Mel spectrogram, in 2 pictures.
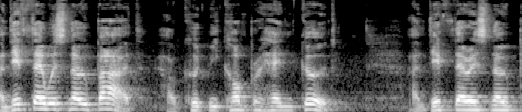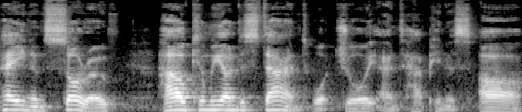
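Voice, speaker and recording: In an ordinary speaking voice, a man talks at a fairly slow pace with a fairly high pitch and lively intonation. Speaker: amateur audiobook narrator. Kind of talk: scripture audiobook reading. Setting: home recording.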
